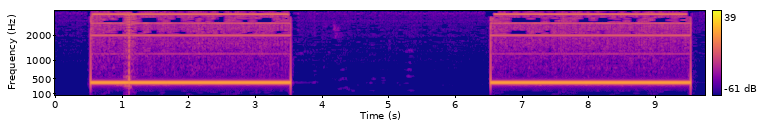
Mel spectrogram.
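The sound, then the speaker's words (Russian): A loud telephone ringback tone: two long, steady, mid-pitched electronic buzzes of about three seconds each, separated by a matching stretch of silence, with no one speaking. “Оглохнуть может, так громко гудок.”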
